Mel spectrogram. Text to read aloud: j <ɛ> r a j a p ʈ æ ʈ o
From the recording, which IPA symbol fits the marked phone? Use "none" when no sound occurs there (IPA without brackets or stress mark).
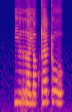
ɨ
